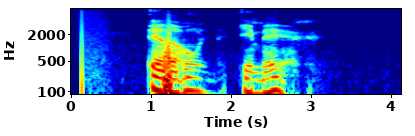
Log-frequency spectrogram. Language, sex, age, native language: Icelandic, male, 18-19, Icelandic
